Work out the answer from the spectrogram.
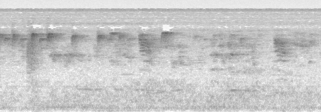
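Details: Birds calling back and forth from behind leaves; short, high chirps and brief downslurred notes in quick, uneven bursts over a steady low rumble of background noise.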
